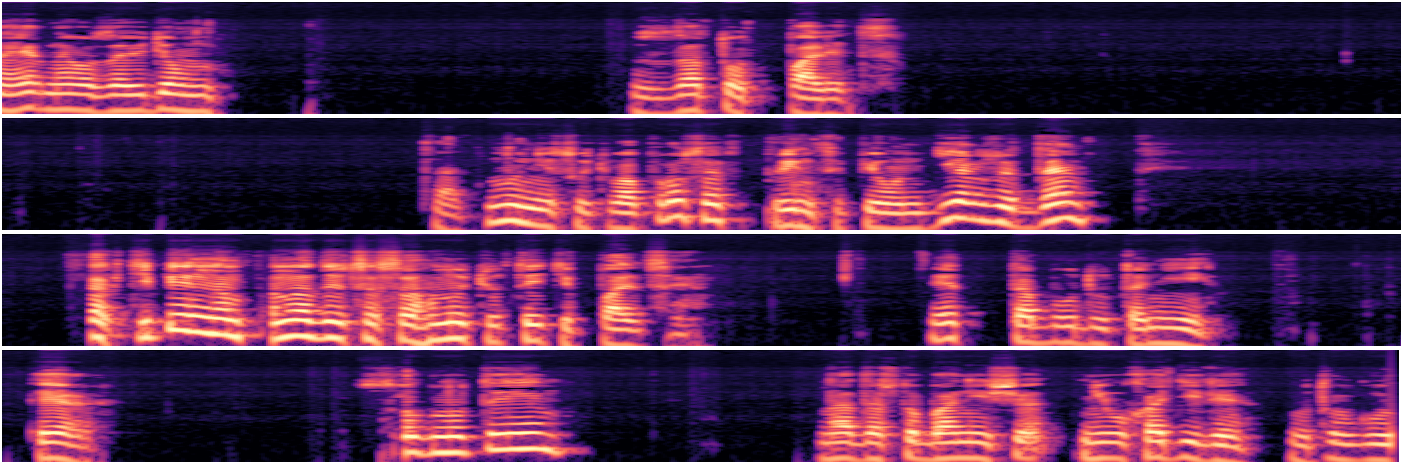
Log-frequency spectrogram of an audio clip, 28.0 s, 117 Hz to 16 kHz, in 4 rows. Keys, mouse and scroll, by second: 1.7-3.3 middle drag, 3.3-4.2 scroll down 1, 4.2 r, 7.6 click, 8.1-9.7 middle drag, 11.5-12.3 middle drag, 15.1-16.6 drag, 18.5-20.7 middle drag, 21.1 r, 22.7 drag, 23.0-24.6 middle drag, 25.1 r, 26.8 click, 27.3 middle click.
